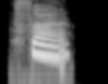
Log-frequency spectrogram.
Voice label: "算", Chinese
